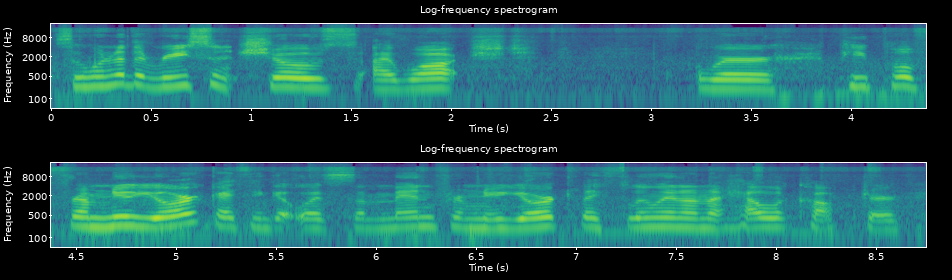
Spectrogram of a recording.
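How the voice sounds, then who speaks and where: A slightly breathless woman in her fifties livestreams outdoors, walking a city street near traffic and train tracks with her phone in hand. She talks to viewers in a chatty, rambling way, her mid-range voice fairly even and moderately paced. Poor audio picks up the traffic around her.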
